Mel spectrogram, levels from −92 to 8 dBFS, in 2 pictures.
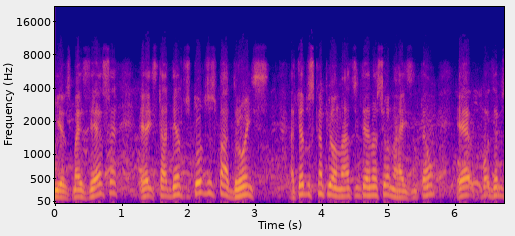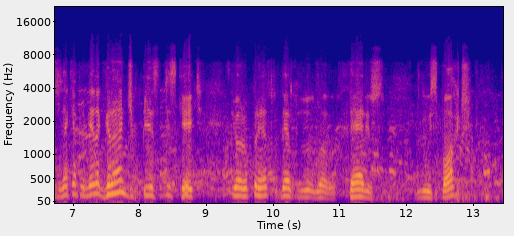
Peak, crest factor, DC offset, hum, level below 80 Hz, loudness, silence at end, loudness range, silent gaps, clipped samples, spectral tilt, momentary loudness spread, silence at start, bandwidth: -4 dBFS; 16 dB; under 0.1%; none; -58 dBFS; -21 LUFS; 0 s; 2 LU; none; under 0.1%; -6.5 dB/octave; 13 LU; 0 s; 9.8 kHz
